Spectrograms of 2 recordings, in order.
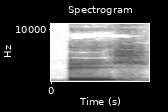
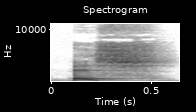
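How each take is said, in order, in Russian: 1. Слово заканчивается резким звуком ch. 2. Слово заканчивается мягким звуком sh. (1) "«Эйх» – «я» превращается в «эш»" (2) "превращается в «эш»"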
